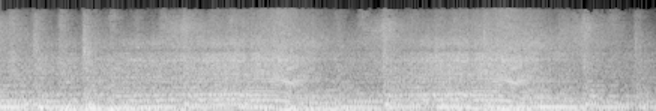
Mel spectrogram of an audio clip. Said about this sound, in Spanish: Buenas tardes Andalucía ha comenzado ya el Gran Premio de España del Campeonato del Mundo de Motociclismo que se celebra cada año aquí, en Andalucía. Han comenzado las motos a rodar en el circuito de Jerez.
